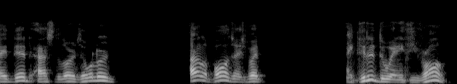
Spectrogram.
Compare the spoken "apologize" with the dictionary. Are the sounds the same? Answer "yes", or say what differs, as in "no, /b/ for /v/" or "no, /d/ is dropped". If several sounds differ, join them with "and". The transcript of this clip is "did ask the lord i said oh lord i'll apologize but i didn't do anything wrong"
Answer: yes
